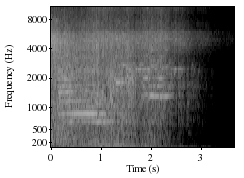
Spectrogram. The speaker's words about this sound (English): the radio's exploded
